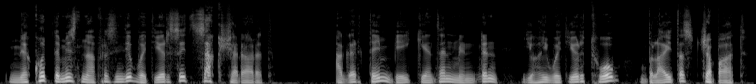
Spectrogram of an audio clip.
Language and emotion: Kashmiri, angry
